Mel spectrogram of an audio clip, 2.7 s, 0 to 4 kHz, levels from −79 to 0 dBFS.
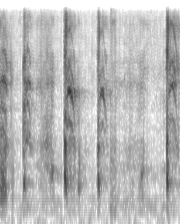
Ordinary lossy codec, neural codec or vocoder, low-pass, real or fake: none; vocoder, 22.05 kHz, 80 mel bands, Vocos; 3.6 kHz; fake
